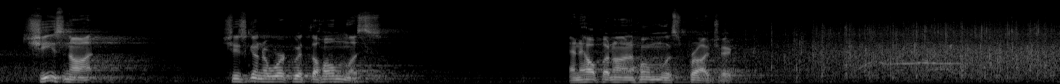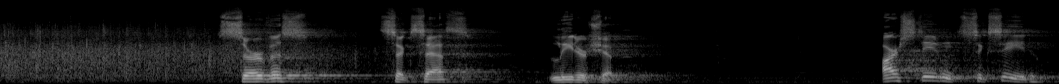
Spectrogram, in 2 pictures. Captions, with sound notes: She's not. She's going to work with the homeless and help on a homeless project. [ Applause ] Service, success, leadership. Our students succeed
